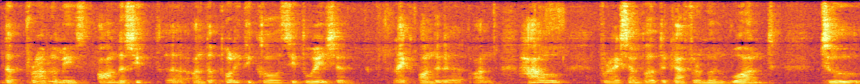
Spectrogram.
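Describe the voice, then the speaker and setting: Speaking at a moderate pace with an Indonesian accent, a man is heard with audible room echo and noticeable background noise. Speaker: film director. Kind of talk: post-screening Q&A. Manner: halting.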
